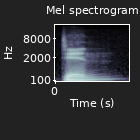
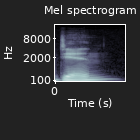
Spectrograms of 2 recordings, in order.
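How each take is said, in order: First: The word is reduced, dropping the middle and final consonants. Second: The word is reduced, dropping the middle and final consonants.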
